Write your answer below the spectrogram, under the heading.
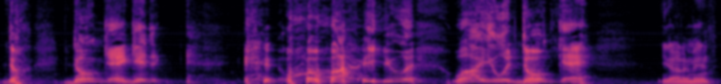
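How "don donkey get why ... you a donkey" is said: loud, high Scottish ogre, drawn out; stretched-out cartoon ogre holler; Shrek impression. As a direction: play an exasperated Shrek, breaking up and restarting. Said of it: "I can do, I can do Shrek".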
